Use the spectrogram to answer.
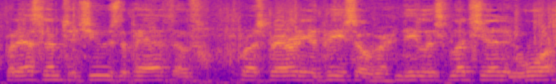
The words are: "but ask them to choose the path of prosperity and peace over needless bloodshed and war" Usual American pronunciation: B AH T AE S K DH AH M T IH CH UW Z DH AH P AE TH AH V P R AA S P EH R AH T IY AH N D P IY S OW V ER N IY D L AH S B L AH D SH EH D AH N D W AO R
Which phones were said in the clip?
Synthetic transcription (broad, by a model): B AH T AE S K DH AH M T IH CH UW Z DH AH P AE TH AH V P R AA S P EH R AH T IY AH N P IY S OW V ER N IY D L AH S B L AH D SH EH D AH N W AO R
